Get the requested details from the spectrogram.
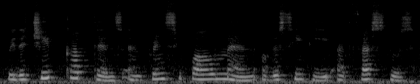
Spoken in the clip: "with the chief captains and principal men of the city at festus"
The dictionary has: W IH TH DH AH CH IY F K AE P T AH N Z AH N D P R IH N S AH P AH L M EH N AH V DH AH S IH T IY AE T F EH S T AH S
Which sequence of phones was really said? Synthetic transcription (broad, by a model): W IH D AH CH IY P K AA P T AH N S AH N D P R IH N S AH P AH L M EH N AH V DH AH S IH T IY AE T F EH S T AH S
